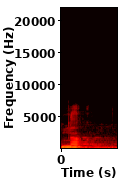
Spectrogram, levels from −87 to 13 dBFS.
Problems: constant background noise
